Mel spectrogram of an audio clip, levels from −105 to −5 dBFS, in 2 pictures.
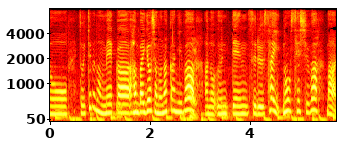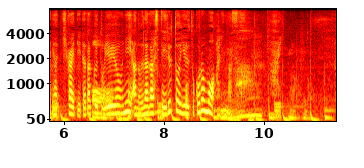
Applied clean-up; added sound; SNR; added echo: none; none; none; none.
